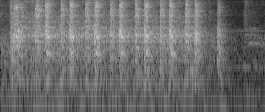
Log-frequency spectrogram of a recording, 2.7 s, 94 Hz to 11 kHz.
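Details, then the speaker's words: Honda RS150R motorcycle, before spark plug change: starter cranks about four pulses a second for two seconds, never catches; won't start after three tries, owner suspects the long-unchanged spark plug. "Can't start. So. Tried 3 times already but still can't start it up."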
